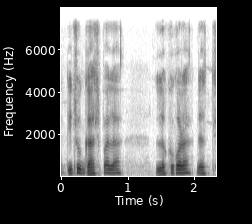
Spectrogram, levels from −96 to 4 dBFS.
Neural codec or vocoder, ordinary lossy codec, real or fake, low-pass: none; none; real; 7.2 kHz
